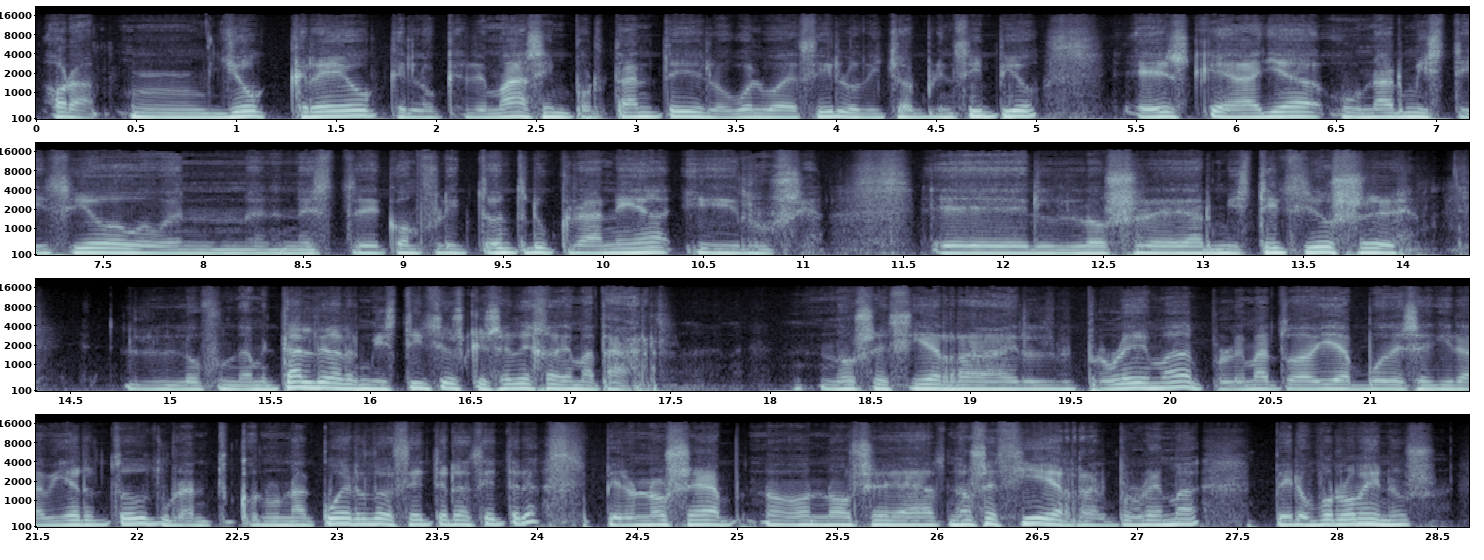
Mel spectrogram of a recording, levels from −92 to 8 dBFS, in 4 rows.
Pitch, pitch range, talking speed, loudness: 145 Hz, 130-160 Hz, 160 wpm, -17 LUFS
